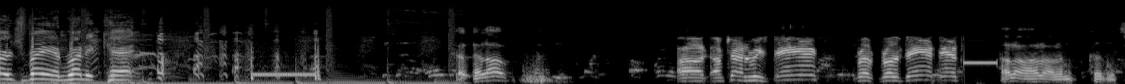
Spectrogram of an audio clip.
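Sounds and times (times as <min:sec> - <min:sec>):
speech: 0:00.0 - 0:01.6, 0:04.6 - 0:05.6, 0:06.8 - 0:11.2
laughter: 0:00.4 - 0:04.7
telephone dialing tone during a prank phone call: 0:02.6 - 0:03.2.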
